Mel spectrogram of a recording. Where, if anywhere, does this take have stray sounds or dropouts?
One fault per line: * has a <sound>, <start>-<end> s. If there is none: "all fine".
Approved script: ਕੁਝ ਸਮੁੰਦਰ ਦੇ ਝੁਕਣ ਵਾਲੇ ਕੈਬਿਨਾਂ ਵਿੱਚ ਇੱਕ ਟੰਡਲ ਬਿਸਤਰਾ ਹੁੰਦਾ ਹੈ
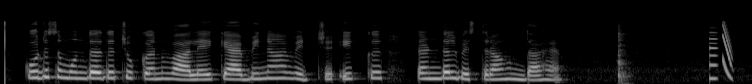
* has a thud, 6.2-6.4 s
* has a chirp, 7.1-7.3 s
